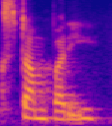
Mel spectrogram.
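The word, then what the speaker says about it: extempore: एक ऐसे भाषण जो बिना तैयारी के बोला गया है, स्टम्परी कहते हैं, करेक्ट प्रोनाउंसिएशन है स्टम्परी।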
